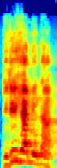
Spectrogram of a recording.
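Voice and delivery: normal talking voice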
